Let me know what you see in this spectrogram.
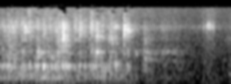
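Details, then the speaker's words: Brief wet, bubbling gurgle fading out, the gurgling breath noise associated with pulmonary edema (fluid in the lungs). "actually pulmonary edema has a gurgling noise which is often associated with it as sounds like this"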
